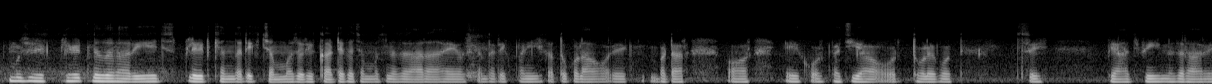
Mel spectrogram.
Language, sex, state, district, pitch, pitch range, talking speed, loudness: Hindi, male, Jharkhand, Sahebganj, 125 Hz, 125-135 Hz, 215 wpm, -24 LUFS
